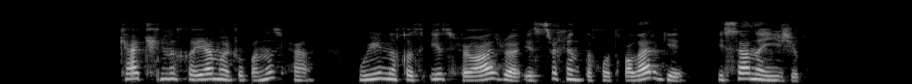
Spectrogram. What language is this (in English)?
Abkhazian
